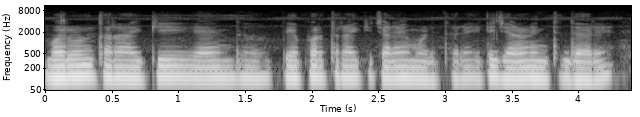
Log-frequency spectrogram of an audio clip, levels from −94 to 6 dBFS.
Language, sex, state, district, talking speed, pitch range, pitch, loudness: Kannada, male, Karnataka, Koppal, 165 wpm, 105-115 Hz, 110 Hz, -16 LUFS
